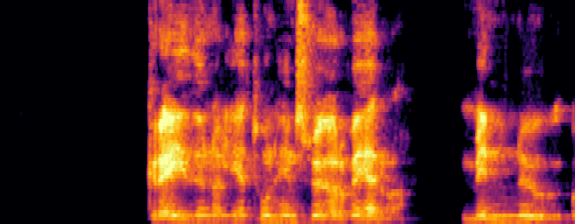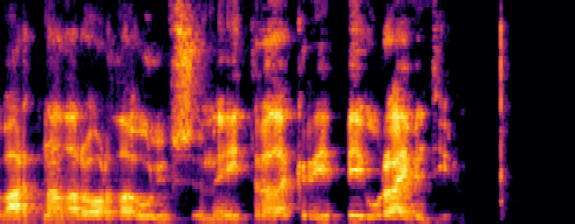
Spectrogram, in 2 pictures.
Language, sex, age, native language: Icelandic, male, 20-29, Icelandic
